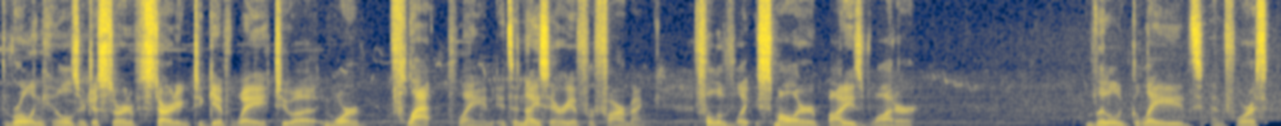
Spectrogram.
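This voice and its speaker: Male game master, lowish voice, informal improvised narration, faint background noise. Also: a little slow. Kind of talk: casual chat and improvised tabletop scene narration.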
